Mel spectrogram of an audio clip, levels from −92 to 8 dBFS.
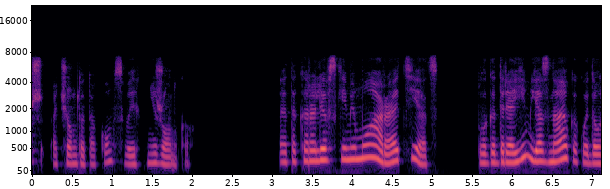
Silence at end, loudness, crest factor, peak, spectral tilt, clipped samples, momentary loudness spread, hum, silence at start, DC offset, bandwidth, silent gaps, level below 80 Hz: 0 s; -33 LUFS; 18 dB; -16 dBFS; -5.5 dB/octave; under 0.1%; 14 LU; none; 0 s; under 0.1%; 7.4 kHz; 2.50-3.08 s, 5.43-5.55 s; -78 dBFS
